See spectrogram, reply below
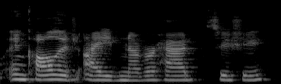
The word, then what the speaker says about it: sushi: So I used to say shushi, mm-hmm. – like as in like a shoe. – Mm-hmm. Who's a she? – And who's a she? Sushi.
